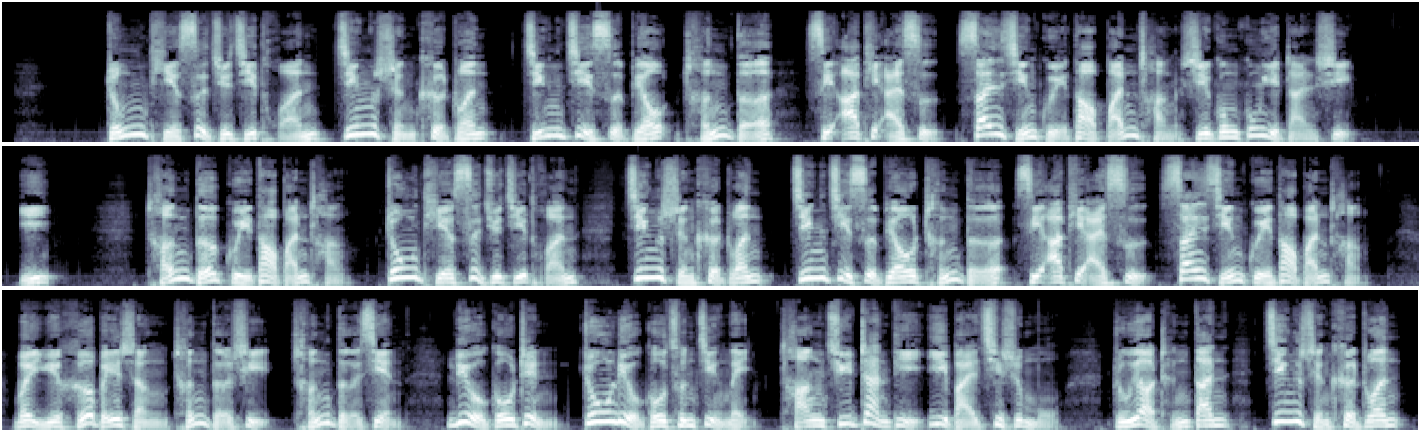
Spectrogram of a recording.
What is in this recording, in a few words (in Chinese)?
男 工程解说, 轨道板场施工解说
